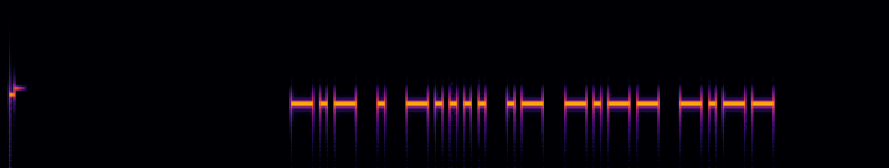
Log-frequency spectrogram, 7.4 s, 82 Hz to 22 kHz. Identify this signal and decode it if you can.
Morse code, heard as a keyed tone, about 20 wpm, 700 Hz. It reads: KE6AYY
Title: USA Call Signs - 6 Characters - Repeated 2x - 20wpm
